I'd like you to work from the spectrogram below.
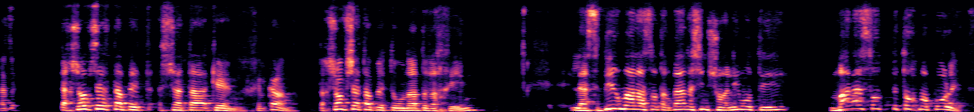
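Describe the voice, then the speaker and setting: This man speaks with a high pitch. His voice makes very wide pitch swings. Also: moderate pace. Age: 40s. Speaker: mountain and off-piste ski guide. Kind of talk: expert interview.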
